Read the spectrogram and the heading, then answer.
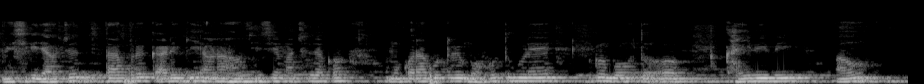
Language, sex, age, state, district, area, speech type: Odia, male, 30-45, Odisha, Koraput, urban, spontaneous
